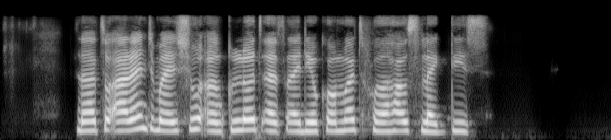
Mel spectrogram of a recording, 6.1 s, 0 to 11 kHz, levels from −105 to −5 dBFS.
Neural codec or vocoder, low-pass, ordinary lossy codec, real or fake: codec, 16 kHz, 2 kbps, X-Codec, HuBERT features, trained on balanced general audio; 7.2 kHz; none; fake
